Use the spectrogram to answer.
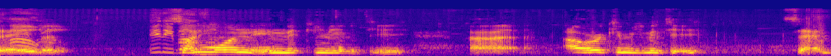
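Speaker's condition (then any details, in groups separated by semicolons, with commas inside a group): Cerebral palsy; limbs affected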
